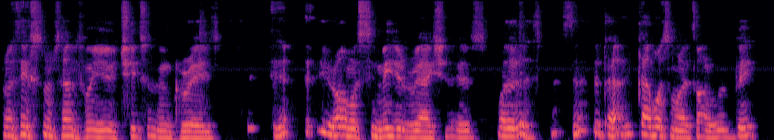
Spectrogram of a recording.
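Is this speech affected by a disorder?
Yes: early onset Parkinson's disease; progressive, diagnosed at 48, DBS two brain leads, chest impulse generator, 3.3 milliamps; voice dramatically hurt, apologises for voice, host understood every word; voice dramatically affected by Parkinson's.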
